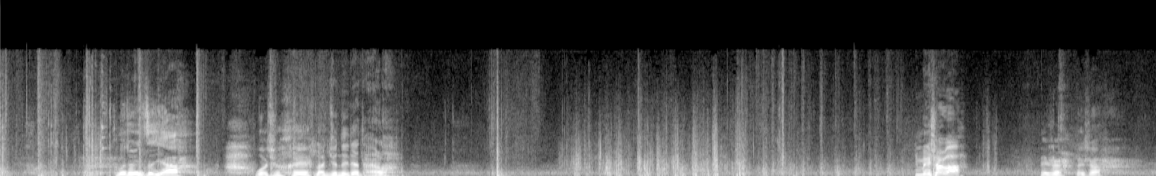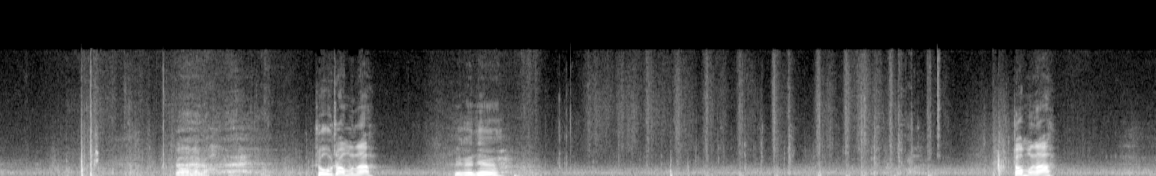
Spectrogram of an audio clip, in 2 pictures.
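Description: Several men speak in short, firm exchanges, close by, outdoors.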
